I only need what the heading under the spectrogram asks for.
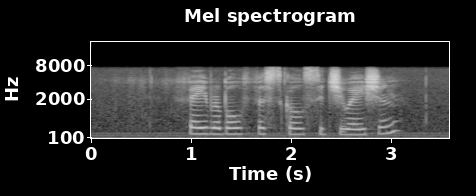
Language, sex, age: English, female, 19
